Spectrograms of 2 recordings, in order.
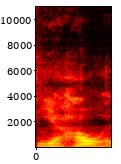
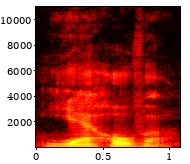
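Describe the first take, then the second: First: The name has a w sound in the middle. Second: The name has a v sound in the middle. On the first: The speaker calls it right. "It's Yahweh. There ain't no Yehovah" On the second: The speaker calls it wrong.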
